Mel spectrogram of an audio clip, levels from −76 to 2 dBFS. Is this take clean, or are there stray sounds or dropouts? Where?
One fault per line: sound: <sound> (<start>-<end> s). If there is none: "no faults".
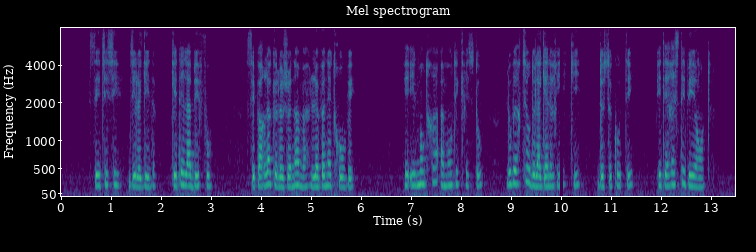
sound: dropout (10.0-10.0 s)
